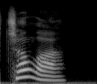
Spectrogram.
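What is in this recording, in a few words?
bee, Belarusian; animals; insects; tuxpaint stamps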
